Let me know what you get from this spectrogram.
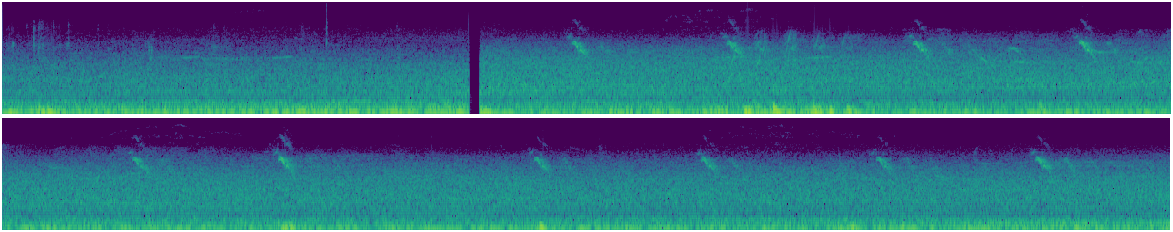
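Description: A small bird repeating a short, high, falling chirp about once or twice a second over a steady outdoor hiss. A low rumble fills the first couple of seconds.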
